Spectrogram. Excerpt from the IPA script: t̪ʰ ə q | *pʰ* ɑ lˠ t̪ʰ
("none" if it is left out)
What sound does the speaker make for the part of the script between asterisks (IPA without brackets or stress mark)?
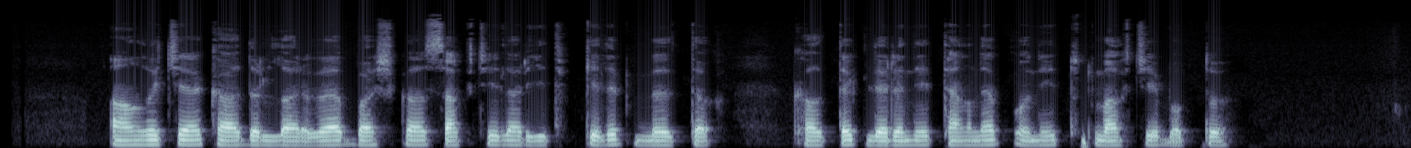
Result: kʰ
